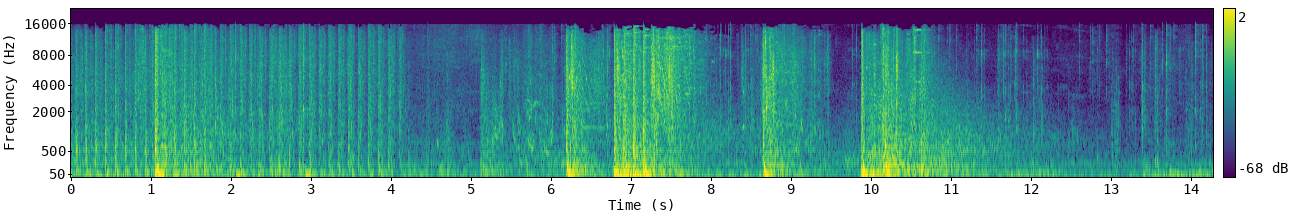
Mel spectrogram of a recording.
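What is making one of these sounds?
Quick clicking and thudding game effects sound as walls are built.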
